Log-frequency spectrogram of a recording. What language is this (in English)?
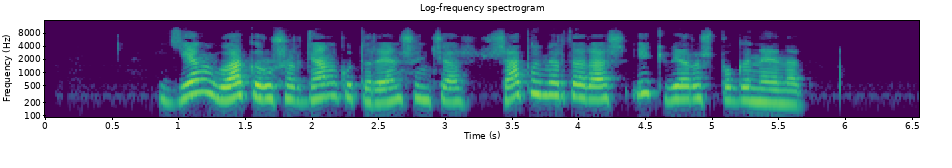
Mari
